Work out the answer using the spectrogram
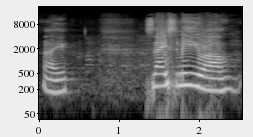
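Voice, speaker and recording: A woman in her thirties from Milwaukee, USA, who teaches music at a public school, earnestly tells her own story at a live talk on stage. Her voice is medium-pitched and unhurried.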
